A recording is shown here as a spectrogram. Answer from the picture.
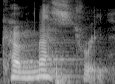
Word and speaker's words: chemistry: k and worked like chemistry here we have another verse which is chemistry yeah and where it's like chemistry che is pronounced ke chemistry yeah this is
